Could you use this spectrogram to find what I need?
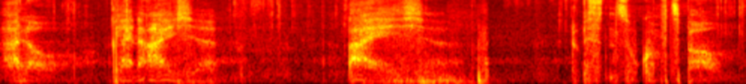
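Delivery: cozy, soft, breathy close-mic whispered murmur. Copying digital conference speakers, talking to a little oak tree, soft and cozy close to the mic. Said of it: "so kuschelig ins Mikrofon sprechen. Das mache ich jetzt für euch auch mal so".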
